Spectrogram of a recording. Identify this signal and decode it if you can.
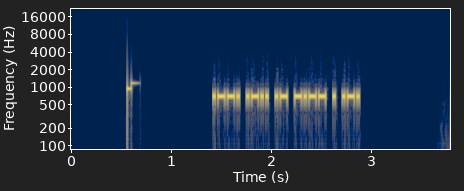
Morse code, heard as a keyed tone, about 53 wpm, 700 Hz. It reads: PLAYER
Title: Sentences from Top 1000 Words - Review Part 4 - New Word Drill - 50wpm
